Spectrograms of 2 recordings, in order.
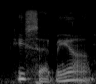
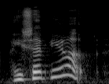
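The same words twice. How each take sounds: First: Said in the usual way. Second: Much higher, louder cry of disbelief; indignant outburst. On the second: Retold or imitated. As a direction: blurt it out, stunned and outraged. Realizing she was played.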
